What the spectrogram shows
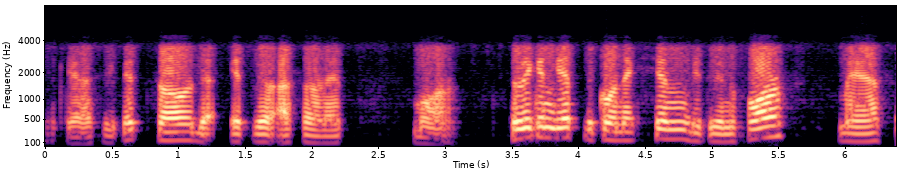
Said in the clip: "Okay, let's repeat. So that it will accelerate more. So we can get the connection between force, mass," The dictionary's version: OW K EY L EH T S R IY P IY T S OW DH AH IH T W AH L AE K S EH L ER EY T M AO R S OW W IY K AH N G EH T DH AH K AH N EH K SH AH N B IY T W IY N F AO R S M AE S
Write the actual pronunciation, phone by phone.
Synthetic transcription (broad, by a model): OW K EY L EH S L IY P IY T S OW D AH IH T W AH L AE S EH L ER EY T M AO R S OW W IY K AH N G EH T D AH K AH N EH K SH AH N B IY T W IY N F AO R S M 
